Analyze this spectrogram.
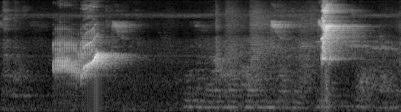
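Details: Singing male Asian pied starling, a training song packed with fills: one harsh rising squeal, a quiet gap with a low murmur, then a sharp high chirp sliding downward.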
